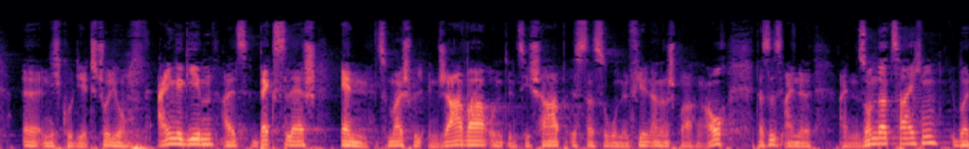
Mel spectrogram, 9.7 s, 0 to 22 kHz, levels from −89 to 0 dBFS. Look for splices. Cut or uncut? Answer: cut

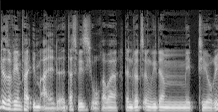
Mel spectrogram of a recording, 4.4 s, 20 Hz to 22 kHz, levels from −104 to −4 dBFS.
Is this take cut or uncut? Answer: cut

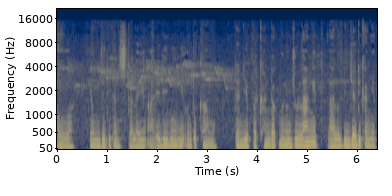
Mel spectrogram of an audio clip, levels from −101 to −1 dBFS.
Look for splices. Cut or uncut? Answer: cut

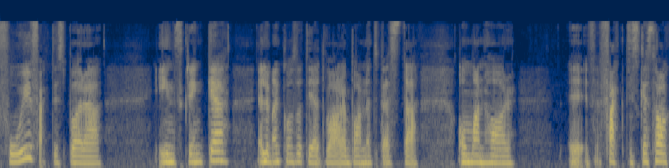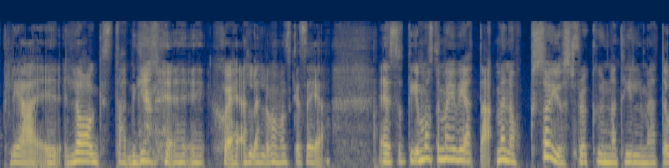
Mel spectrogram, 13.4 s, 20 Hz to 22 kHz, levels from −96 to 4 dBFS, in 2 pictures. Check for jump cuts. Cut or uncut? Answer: cut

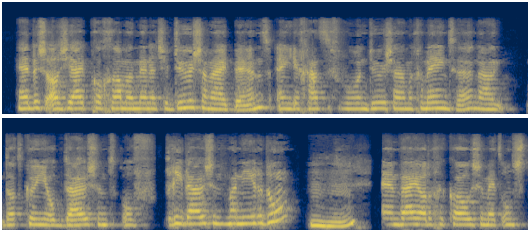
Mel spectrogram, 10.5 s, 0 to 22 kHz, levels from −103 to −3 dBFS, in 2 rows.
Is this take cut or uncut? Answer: cut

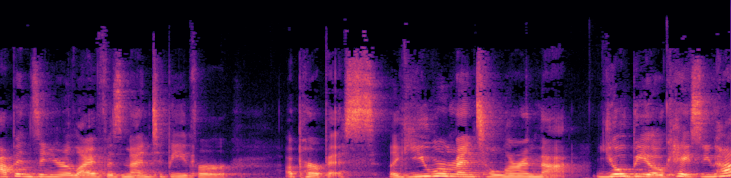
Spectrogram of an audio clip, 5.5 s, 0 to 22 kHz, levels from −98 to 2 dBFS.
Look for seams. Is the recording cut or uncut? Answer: cut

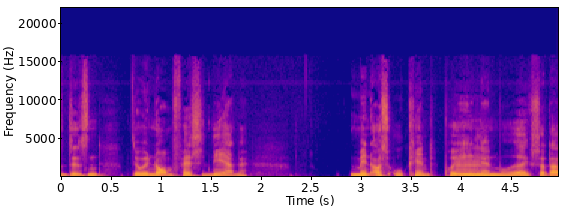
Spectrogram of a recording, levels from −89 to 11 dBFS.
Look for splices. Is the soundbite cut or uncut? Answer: uncut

